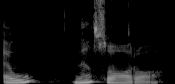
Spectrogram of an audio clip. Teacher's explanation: سال ہیوی اور را ہیوی دونوں دو دو حرکہ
